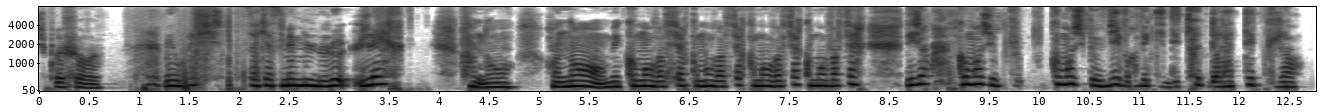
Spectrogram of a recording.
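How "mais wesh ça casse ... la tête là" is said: panicked. Acted. Panics about surviving.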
